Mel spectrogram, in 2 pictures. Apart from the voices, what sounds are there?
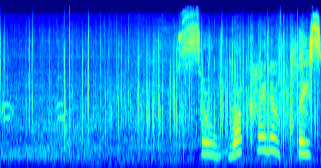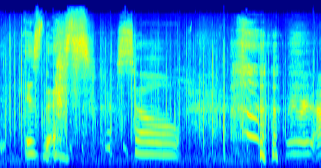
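rain falling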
